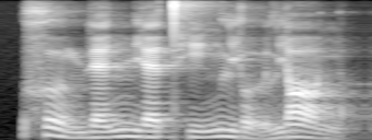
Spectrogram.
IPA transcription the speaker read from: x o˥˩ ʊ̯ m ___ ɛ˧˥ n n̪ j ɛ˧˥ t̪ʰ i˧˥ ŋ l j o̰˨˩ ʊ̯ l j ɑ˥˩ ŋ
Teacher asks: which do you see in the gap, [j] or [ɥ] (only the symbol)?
ɥ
